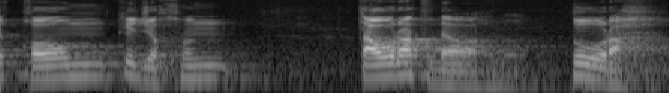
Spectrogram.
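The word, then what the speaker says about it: תורה: মুসা আলাই সালাতু সালামের কওমকে যখন তাওরাত দেওয়া হল তোরা বলে ইহুদিরা উচ্চারণ করে তোরা।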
